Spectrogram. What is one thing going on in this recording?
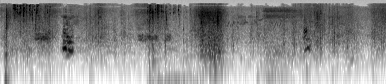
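A horse snorts and whinnies nearby.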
